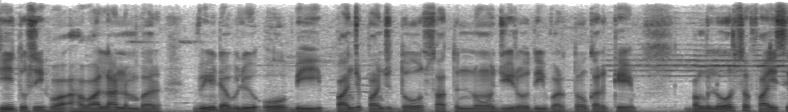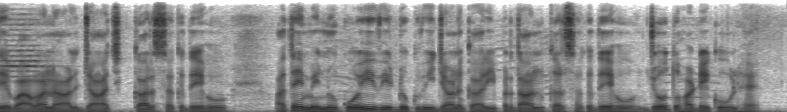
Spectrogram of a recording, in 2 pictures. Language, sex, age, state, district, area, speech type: Punjabi, male, 18-30, Punjab, Ludhiana, rural, read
